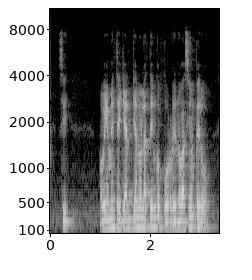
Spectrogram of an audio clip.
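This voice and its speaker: Words rush out from a man at a very fast pace. The pitch varies in an ordinary way. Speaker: podcast host. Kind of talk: casual chat.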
